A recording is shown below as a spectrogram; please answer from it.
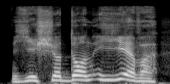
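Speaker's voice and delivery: high-pitched protesting cry; insistent mild yell. A narrator's reading. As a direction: shout it out, pitch jumping up. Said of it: "закричала госпожа Катчинсон".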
